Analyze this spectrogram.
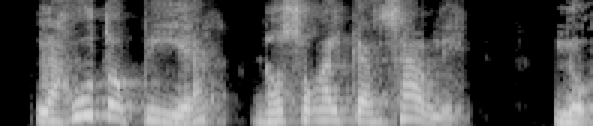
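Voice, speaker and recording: Somewhat breathy, a woman talks at a very slow pace with lively intonation. The background is quiet. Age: 70s. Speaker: lecturer on marriage. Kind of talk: lecture. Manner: conversational, frequent fillers.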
